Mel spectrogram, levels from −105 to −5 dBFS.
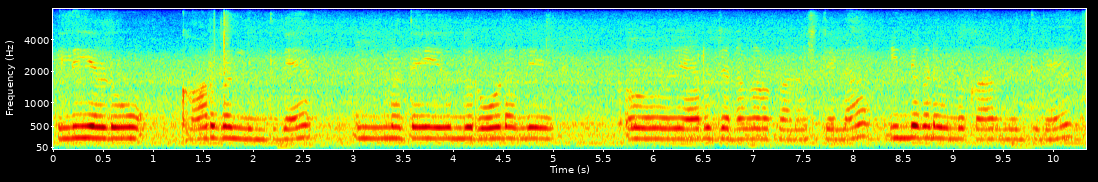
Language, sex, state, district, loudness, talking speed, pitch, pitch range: Kannada, female, Karnataka, Dharwad, -18 LUFS, 110 wpm, 230 Hz, 220-240 Hz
